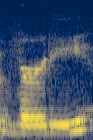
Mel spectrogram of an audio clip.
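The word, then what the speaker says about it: Vertie: in english meaning ancient nor verdi spelt v-e-r-t-i-e verdi this one also is a virtue name meaning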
